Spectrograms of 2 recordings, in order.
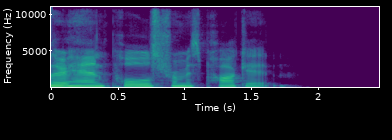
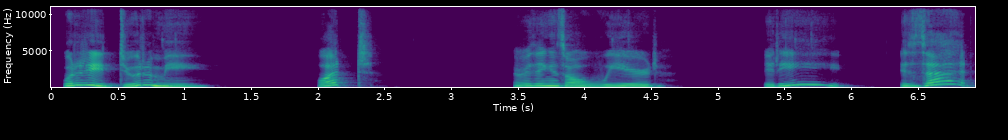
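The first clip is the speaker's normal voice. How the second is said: pitched-up bewildered questions; shocked confusion; 3 semitones higher than usual. Real, not acted. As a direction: reel in disbelief at what's happening. Player reacts in shock to the scene.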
